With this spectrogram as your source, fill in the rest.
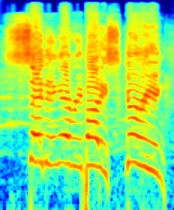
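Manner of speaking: wrestling announcer yelling over the chaos; excited play-by-play. Acted. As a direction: call the brawl like it's live and chaotic. Live play-by-play of ringside brawl.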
